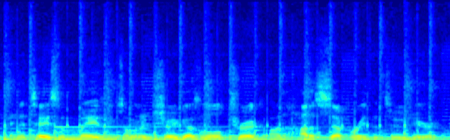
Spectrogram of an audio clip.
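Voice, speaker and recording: A man's voice: on the low side, fast, over music. A young man chatting casually to his viewers while cooking in his home kitchen, loose and slangy, on a camera mic by the stove. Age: young adult. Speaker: vlogger.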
